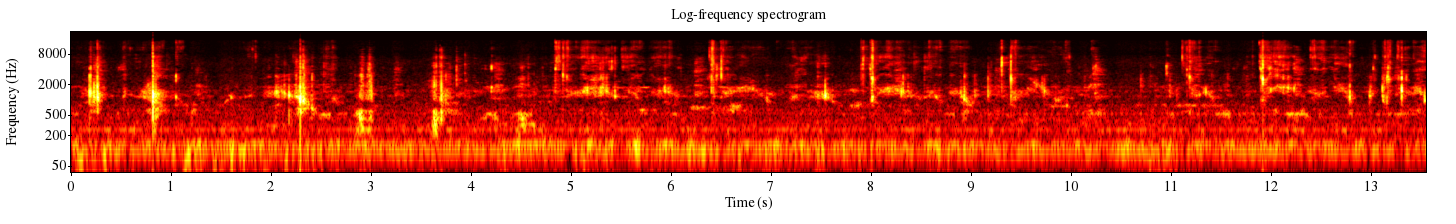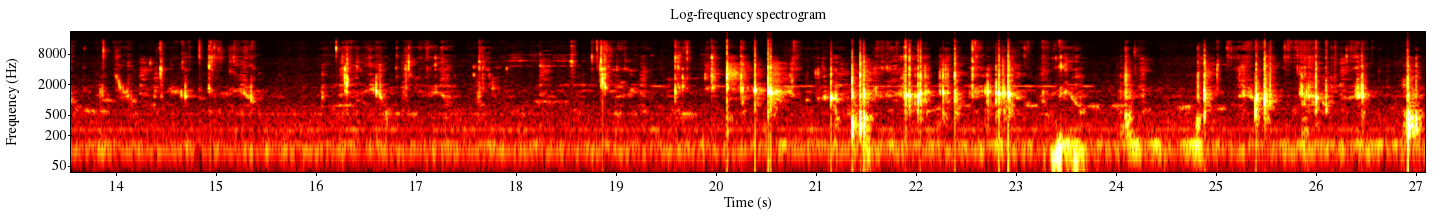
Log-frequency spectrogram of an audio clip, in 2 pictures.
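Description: A young woman chews and eats noisily close to a microphone.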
